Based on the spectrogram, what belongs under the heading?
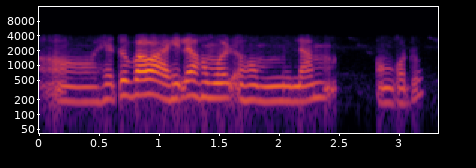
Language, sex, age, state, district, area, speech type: Assamese, female, 45-60, Assam, Sivasagar, rural, conversation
